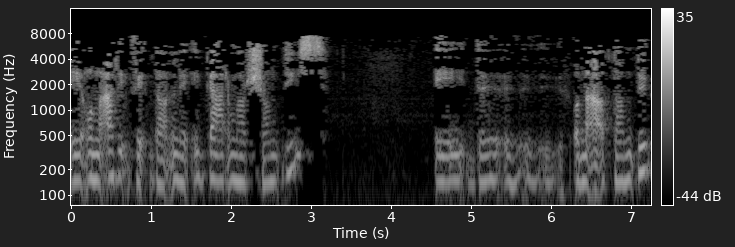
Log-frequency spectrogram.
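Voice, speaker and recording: Very deep and low in pitch, a woman's voice carries vocal fry and fairly even intonation at a very slow pace. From Hungary. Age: 80s+. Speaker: Holocaust survivor. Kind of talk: interview answer. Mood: sad, reflective memories.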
